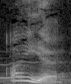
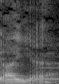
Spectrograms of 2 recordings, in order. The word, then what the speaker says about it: AIYE: I may be saying that wrong, but that's how it's spelled, and the kanji is I, and in Japanese that would be ya, but it's spelled Y-E, so I'm gonna say AIYE. AIYE?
